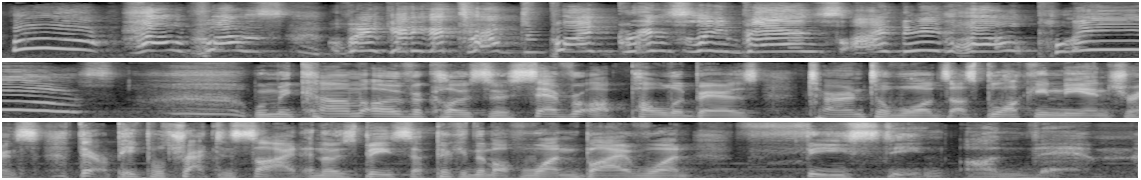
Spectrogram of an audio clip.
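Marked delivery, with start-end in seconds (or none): 0.0-6.3 very high, slow falsetto cries for help; terrified shriek. Acted. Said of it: "We can hear terrified shrieks". 14.8-16.9 low, slow whisper. Acted. Reading grim event text.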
